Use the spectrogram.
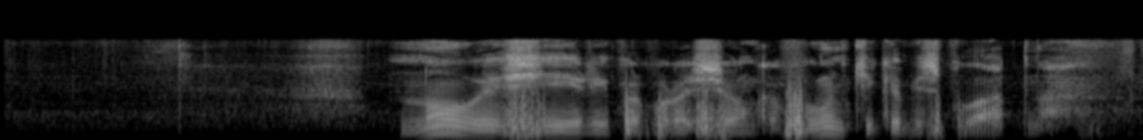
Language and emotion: Russian, sad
